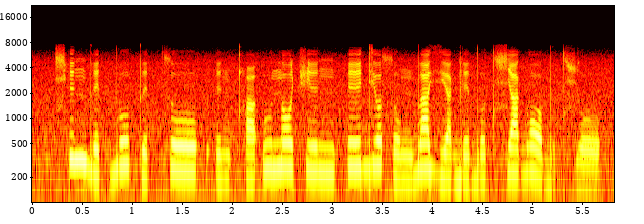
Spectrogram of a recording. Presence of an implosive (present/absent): absent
